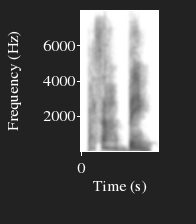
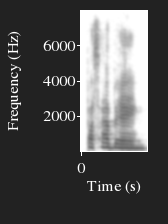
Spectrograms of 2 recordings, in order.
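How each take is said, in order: First: It is said in a hostile, dismissive tone. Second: It is said in a friendly, pleasant tone. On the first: Go to hell, I hate you. "when she says, actually, go to hell" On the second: Take care, goodbye. "with a uh, nice intonation"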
